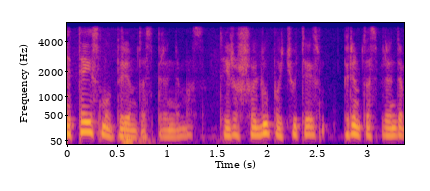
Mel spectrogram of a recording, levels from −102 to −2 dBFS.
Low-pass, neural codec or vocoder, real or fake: 5.4 kHz; none; real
